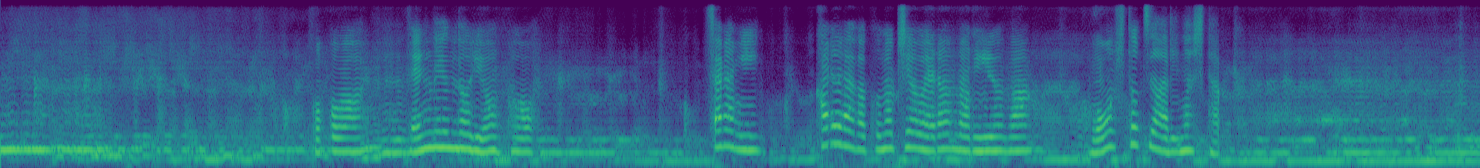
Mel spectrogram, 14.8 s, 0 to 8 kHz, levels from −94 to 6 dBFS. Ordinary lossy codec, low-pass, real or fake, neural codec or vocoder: none; 7.2 kHz; fake; codec, 16 kHz, 1 kbps, FreqCodec, smaller model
